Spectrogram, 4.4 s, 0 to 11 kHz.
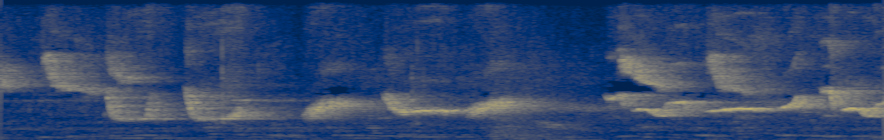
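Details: Moulting Chinese hwamei recorded in October 2015, giving clear slurred whistles, some dropping steeply and others rising, in a fluid varied phrase with quiet low murmurs beneath.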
